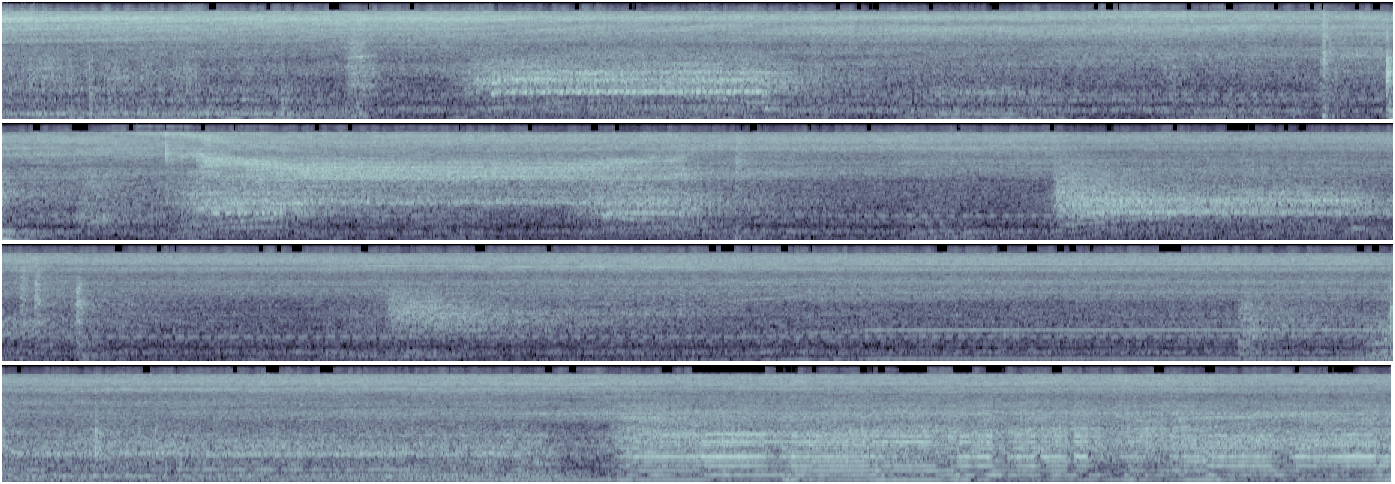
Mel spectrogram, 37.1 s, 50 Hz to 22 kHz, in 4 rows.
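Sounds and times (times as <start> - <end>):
compressed air hissing: 8.8 - 14.9
router spindle whining: 23.3 - 37.0.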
